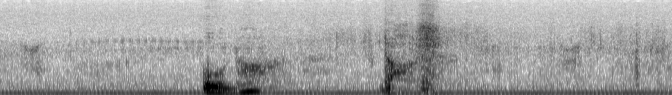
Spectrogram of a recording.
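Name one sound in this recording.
A man speaks in a low, hushed voice close by.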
